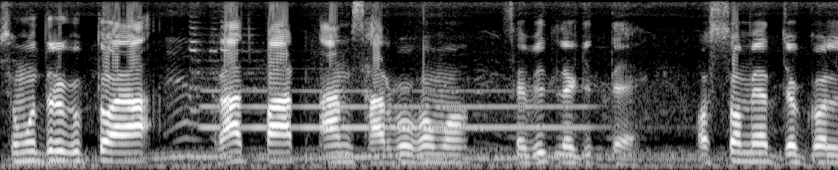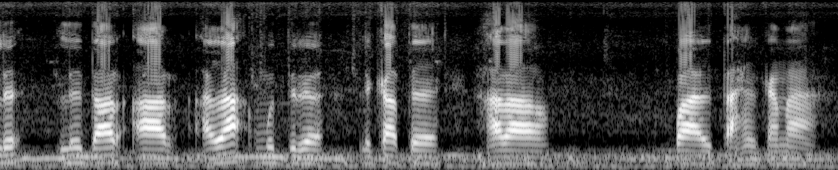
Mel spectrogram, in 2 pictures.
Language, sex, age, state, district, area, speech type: Santali, male, 45-60, West Bengal, Dakshin Dinajpur, rural, read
